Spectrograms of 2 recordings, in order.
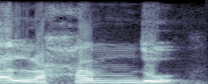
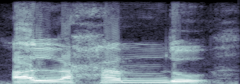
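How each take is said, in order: The two takes are said the same way.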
